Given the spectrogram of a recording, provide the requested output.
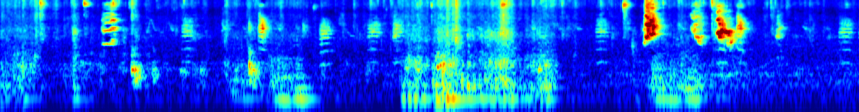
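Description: Parakeets give sharp, high chirps and squeaky chatter in short bursts, over low rumbling, fluttering wings and other aviary noise.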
